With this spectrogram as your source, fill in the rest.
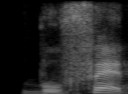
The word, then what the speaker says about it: buffet: bouquet then we have for example um Buffet is another French word so you say buffet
